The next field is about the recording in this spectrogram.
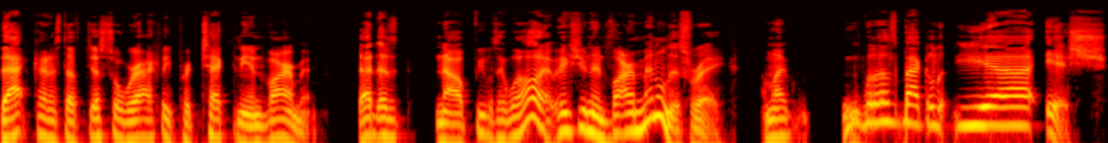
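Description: A man with an American accent talks very fast at a fairly high pitch, with very wide pitch swings. The recording is very clean with a silent background and a dry, close sound with no echo. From Chicago, South Side. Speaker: police officer and political candidate. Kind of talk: interview. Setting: studio.

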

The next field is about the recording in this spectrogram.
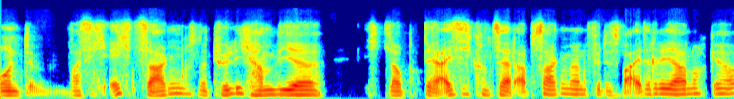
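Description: An ordinary speaking voice from a man, medium in pitch with ordinary pitch variation, at a fairly quick pace. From Lower Franconia, Germany. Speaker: rock singer. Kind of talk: interview.

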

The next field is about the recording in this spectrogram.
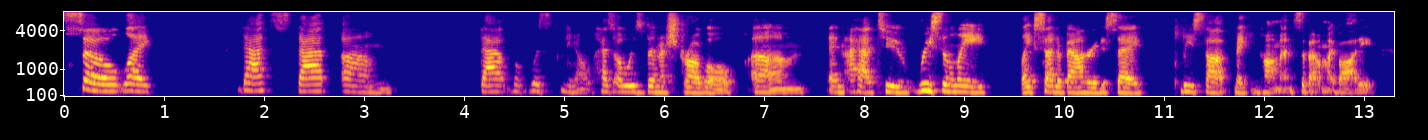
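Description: Bright, sharp tone from a woman at medium pitch, with vocal fry, a fairly slow pace, fairly even intonation and a quiet background. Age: 40s. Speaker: helping professional working with children, podcast guest. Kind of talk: personal testimony in a coaching session.

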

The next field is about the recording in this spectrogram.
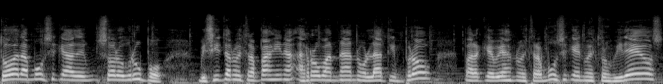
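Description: A man with a high voice talks at a fairly quick pace with ordinary pitch variation. Background noise is noticeable. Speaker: radio host. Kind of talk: casual chat. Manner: halting.

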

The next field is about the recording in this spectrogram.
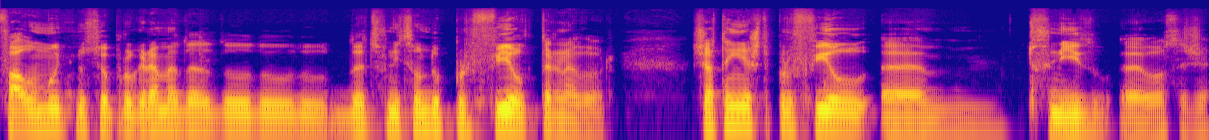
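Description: In a very clean recording with a silent background and a dry, close sound with no echo, a man speaks at medium pitch with ordinary pitch variation. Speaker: podcast co-host. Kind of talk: interview. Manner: halting.

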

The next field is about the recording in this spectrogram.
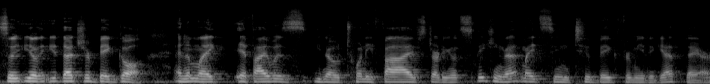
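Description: With hardly any pauses, a man speaks at a moderate pace in a plain, everyday voice, medium in pitch with ordinary pitch variation. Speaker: leadership speaker and author. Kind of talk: casual interview conversation.

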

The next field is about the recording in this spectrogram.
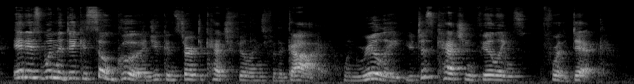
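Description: A woman with an American accent talks at a fairly quick pace with hardly any pauses, her fairly high pitch swinging very widely. Her loudness swings a lot, and noticeable background noise is present. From US Midwest, rural Ohio. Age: 40s. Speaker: podcast host. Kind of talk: casual chat.

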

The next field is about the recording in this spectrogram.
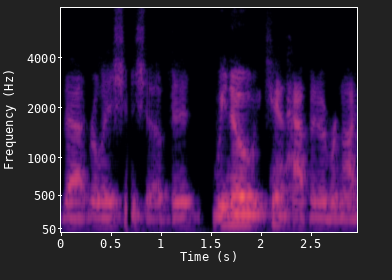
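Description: Talking at a fairly quick pace, a man with an American accent keeps a fairly low pitch in a monotone, flat intonation. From US South (Georgia). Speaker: business founder. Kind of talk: interview.

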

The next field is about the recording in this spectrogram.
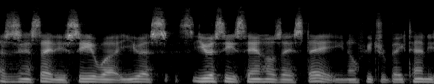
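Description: A man talks at a very fast pace in a bright, sharp tone. The recording is very clean, with a silent background. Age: 30s. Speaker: sports podcast co-host. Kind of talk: casual chat.

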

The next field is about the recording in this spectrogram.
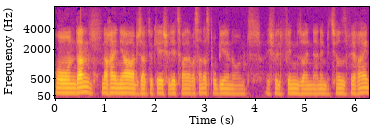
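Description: A man speaks fairly quickly in a fairly low voice with flat, monotone intonation. His loudness swings a lot. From Croatia, Split. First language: Croatian (speaking German). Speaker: footballer. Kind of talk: casual interview. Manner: halting.

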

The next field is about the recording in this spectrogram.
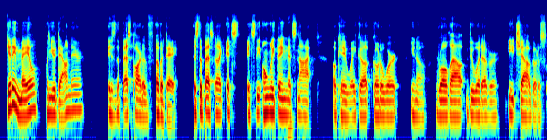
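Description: On a very clean recording with a silent background and a dry, close sound with no echo, a man speaks at a medium pitch and a moderate pace with an American accent. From Texas (Wichita Falls), later California. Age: 30s. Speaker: army soldier, podcaster. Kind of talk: casual interview chat. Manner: halting, many fillers.

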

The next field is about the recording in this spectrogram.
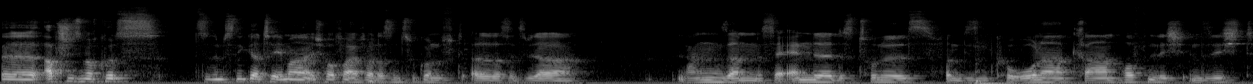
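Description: A man speaks at a very slow pace. Audible room echo is present. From Hesse, Germany (Marburg). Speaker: podcast co-host. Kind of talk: casual chat.

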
